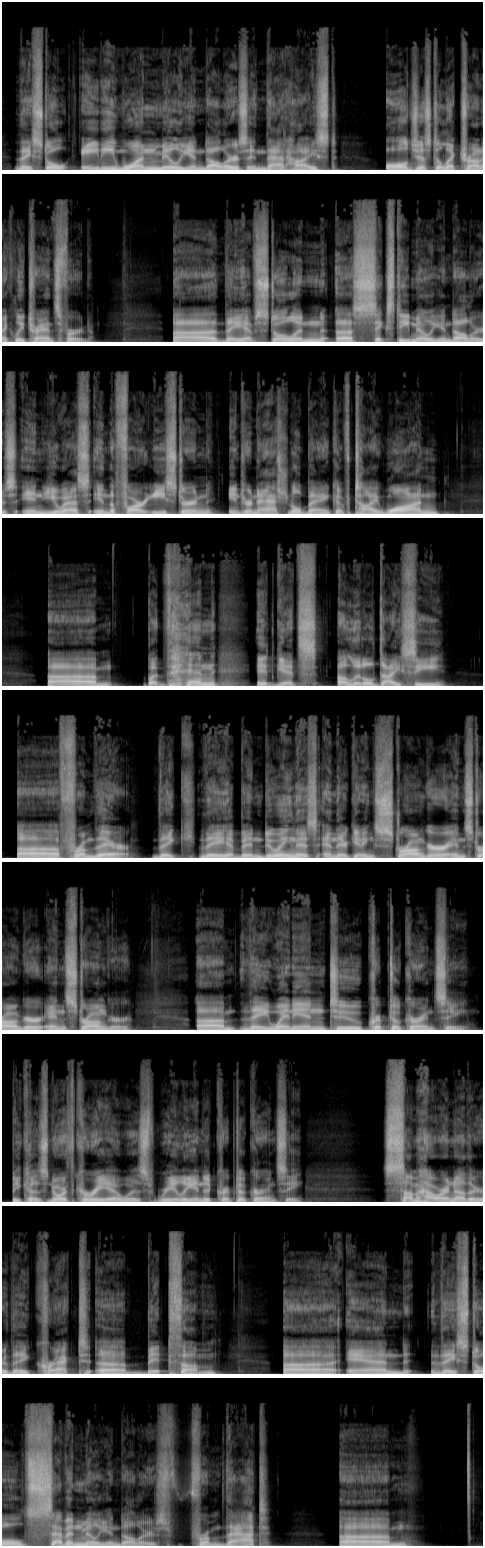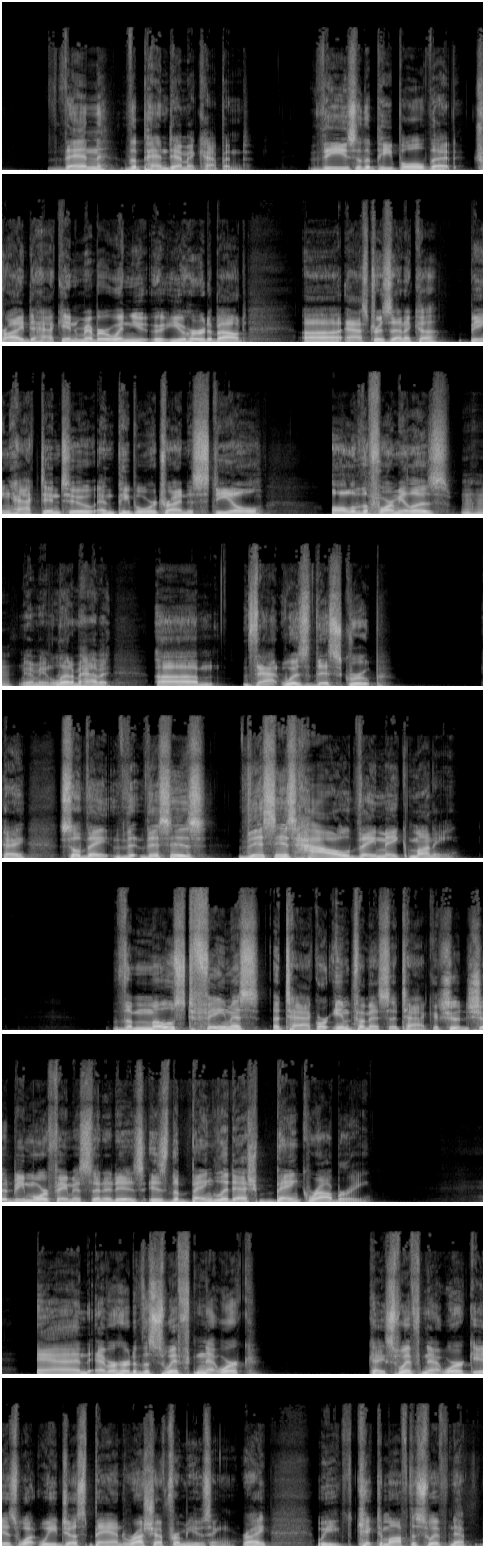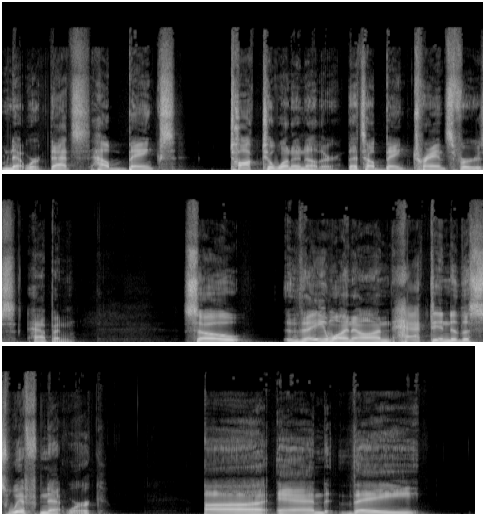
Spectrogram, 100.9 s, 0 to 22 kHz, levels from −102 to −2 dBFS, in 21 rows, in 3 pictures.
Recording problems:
none

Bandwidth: 18.5 kHz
